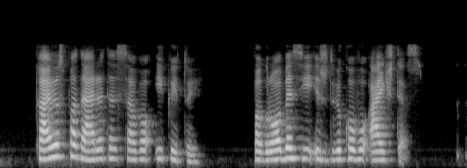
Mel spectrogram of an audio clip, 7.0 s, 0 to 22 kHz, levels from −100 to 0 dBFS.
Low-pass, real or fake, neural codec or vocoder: 7.2 kHz; real; none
